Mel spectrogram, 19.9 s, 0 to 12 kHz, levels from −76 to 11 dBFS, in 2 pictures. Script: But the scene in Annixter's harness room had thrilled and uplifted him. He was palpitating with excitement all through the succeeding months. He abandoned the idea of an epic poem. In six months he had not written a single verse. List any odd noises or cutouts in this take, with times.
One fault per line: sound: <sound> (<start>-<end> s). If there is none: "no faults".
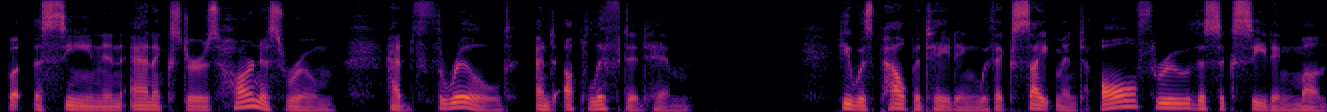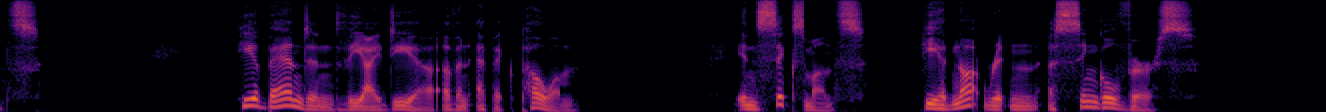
no faults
